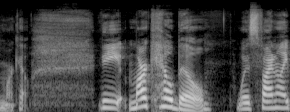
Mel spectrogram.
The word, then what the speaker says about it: Markel: get your own pronunciation I still slip into Marco instead of Marquel the Marquel bill was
